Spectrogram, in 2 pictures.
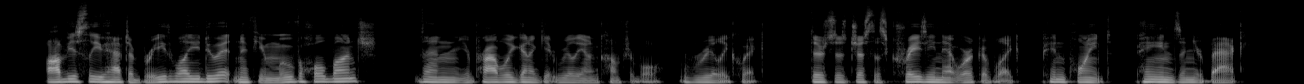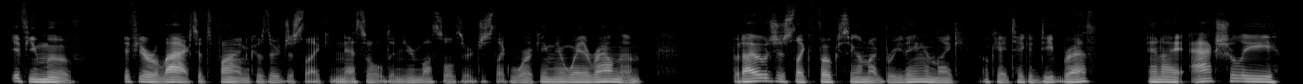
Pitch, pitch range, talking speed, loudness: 110 Hz, 105-125 Hz, 190 wpm, -32 LUFS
